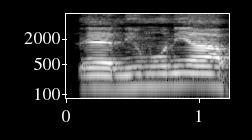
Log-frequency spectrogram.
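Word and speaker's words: pneumonia: और पीवी का मतलब न्यूमोनिया पी से शुरू होता हैय पी साइलेंट होता है पी एनई यू एम ओ एन आई ए न्यूमोनिया तो इम्यूनो वायरस इसी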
